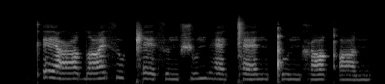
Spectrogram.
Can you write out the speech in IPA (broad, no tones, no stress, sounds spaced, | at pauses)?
kʼ ɛ ʕ ʊ dˤ æ s u ǁ ɛ s ʊ n ʃ u n ɦ æ ǀ æ n ǃ u n x ɑ qʼ ɑ n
